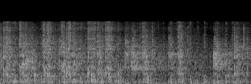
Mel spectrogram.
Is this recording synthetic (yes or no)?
no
